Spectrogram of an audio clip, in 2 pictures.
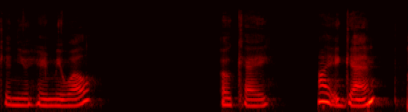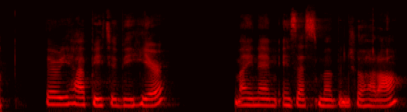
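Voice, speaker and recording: A woman's voice: medium pitch, measured pace, pauses often. A young woman from Algeria giving a conference presentation as a dietitian, explaining earnestly and correcting herself as she goes. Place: conference session hall.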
